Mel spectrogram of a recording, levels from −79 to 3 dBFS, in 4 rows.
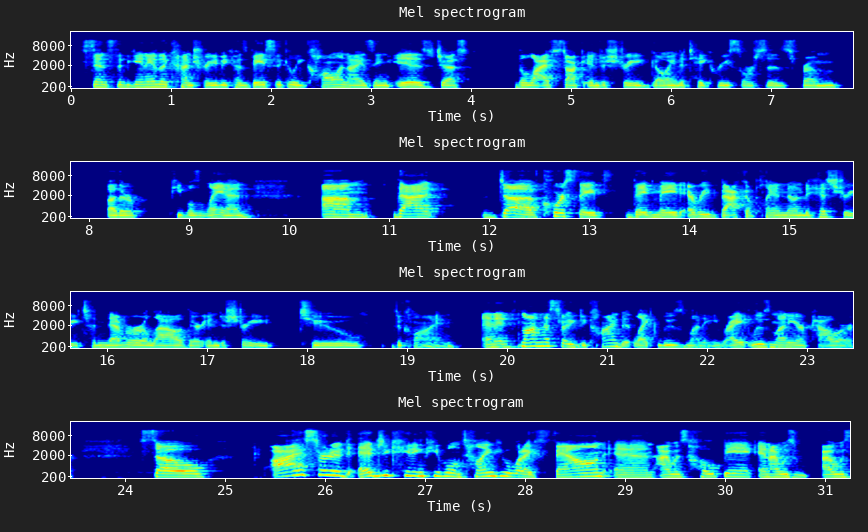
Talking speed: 150 wpm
